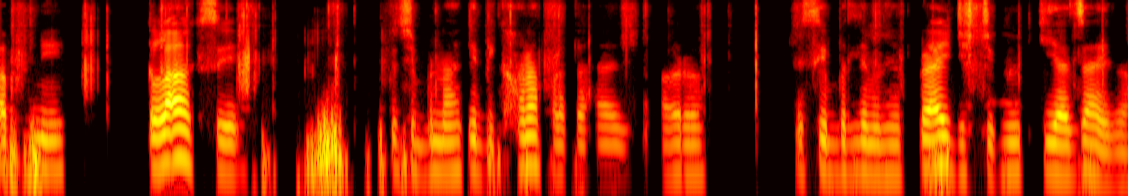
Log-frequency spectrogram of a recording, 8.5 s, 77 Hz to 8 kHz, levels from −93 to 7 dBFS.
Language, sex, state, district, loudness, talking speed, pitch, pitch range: Hindi, male, Chhattisgarh, Korba, -27 LUFS, 135 wpm, 135 Hz, 130-145 Hz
